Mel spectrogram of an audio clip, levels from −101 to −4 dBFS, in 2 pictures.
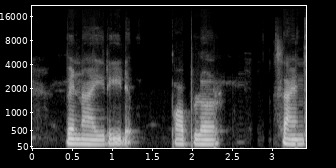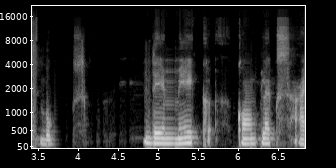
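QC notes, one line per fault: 2.25–6.24 s, repeated packet loss (robotic sound): the speech breaks up into a choppy run as some 27 short dropouts arrive in quick succession, the longest about 137 ms. Each hole is bridged by stretching the last intact fragment, so roughly 28% of the span is concealed, about 1.1 s in all, and only around half a second of it rebuilt. The repeated stretches produce the mechanical texture.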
